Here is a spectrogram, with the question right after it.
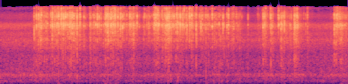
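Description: Fingertips crumple, squeeze and tear open a blue Lay's family-pack crisp bag, a hollow foil-lined plastic bag filled with chips, while a second yellow bag lies nearby untouched. After a quiet first half-second, dense bright crinkling and crackling bursts come in waves, with almost no low end.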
